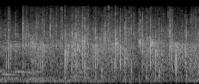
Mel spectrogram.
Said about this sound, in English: If I were you, I would be clapping for Jesus.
